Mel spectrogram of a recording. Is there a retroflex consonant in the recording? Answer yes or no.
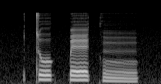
no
